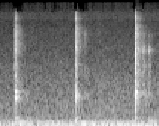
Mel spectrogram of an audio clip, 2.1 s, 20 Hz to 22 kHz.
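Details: Blade 200 QX quadcopter brushless motor flicked by finger: three sharp, evenly spaced clicks about 0.8 s apart with no rattle between; this motor sounds healthy, unlike another motor on the same quad that rattles.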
